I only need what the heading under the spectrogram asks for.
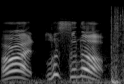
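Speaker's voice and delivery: loud voice, cracking partway through. Speaker calling for attention, voice cracking. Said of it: "My voice just cracked".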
